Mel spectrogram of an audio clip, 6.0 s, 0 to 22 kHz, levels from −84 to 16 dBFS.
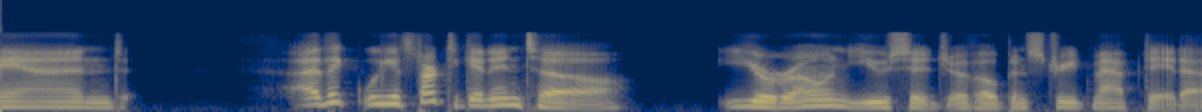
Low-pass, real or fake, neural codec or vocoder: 7.2 kHz; fake; codec, 16 kHz, about 1 kbps, DyCAST, with the encoder's durations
